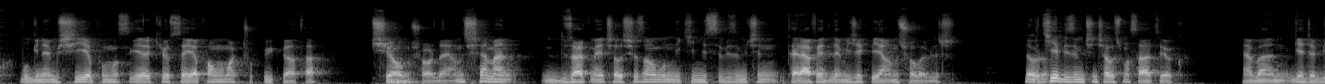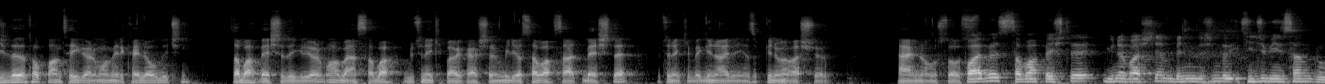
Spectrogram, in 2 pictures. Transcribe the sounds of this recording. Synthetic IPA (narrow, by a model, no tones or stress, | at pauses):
kbuɟynɛbiʃejjapʰɯlˠmasɯɟe̞ɾecʰijo̞sajapʰamamak̚t͡ʃʰo̞k̚byjyc̚bihat̪ʰa | b̥iʃejo̞lˠmuʃo̞ɾd̪ajanːɯʃhemænd̪yzælʲt̪me̞jɛt͡ʃʰalˠɯʃɯɾzamabununicʰind͡ʒisibizimit͡ʃʰint̪ʰe̞lʲaːfe̞d̪ilʲemije̞d͡ʒɛc̚bijanːɯʃo̞lˠabilʲiɾ̥ | d̪icʰibizimit͡ʃʰint͡ʃʰalˠɯʃmasaːt̪ʰijo̞k | jabænɟe̞d͡ʒɛbiɾd̪ɛd̪ɛt̪ʰo̞plˠant̪ʰɯɟilʲjo̞ɾumame̞ɾikʰajilʲˠao̞lˠd̪uːit͡ʃʰin | sabahbɛʃt̪ʰɛd̪ɛɟiɾijo̞ɾumamabænsabahbyt̪ʰyne̞cʰi̥paɾkʰadaʃlˠaɾɯnɯbilʲijosabahsaːt̪̚bɛʃt̪ʰɛb̥yt̪ʰyne̞cʰibɛɟynajd̪ɯnjazɯp̚ɟynymɛbaʃlˠɯjo̞ɾum | hæɾnɛolˠuɾsolˠfabɯsabahbɛʃt̪ʰɛɟynɛbaʃlˠajɯmbe̞nimd̪ɯʃɯnd̪aicʰind͡ʒibiːnsanɾu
